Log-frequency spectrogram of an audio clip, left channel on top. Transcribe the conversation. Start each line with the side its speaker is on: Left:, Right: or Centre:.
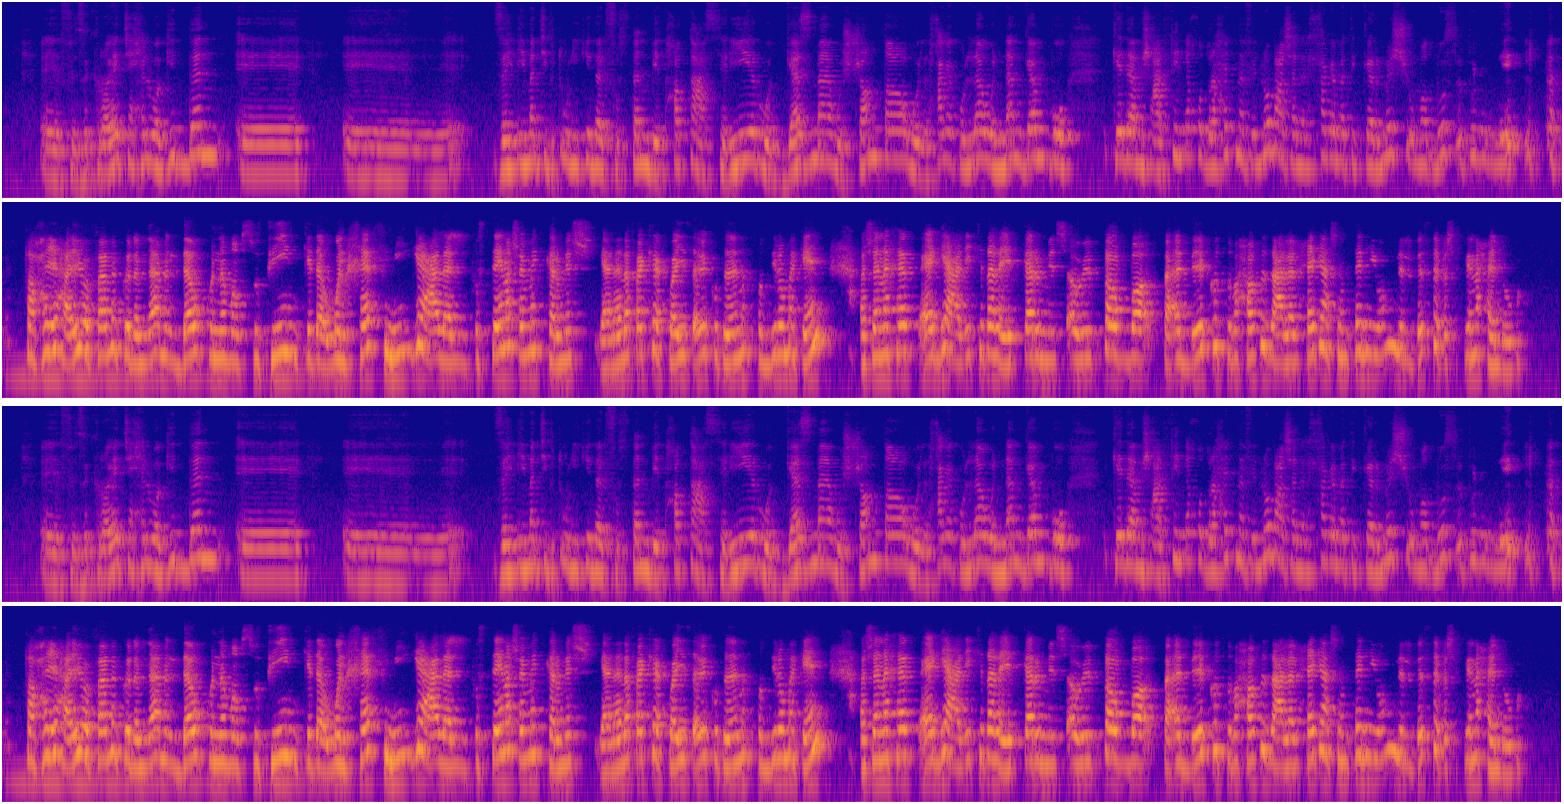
Left: آه، في ذكرياتي حلوة جدا آه، آه، زي ما انت بتقولي كده الفستان بيتحط على السرير والجزمه والشنطه والحاجه كلها وننام جنبه كده مش عارفين ناخد راحتنا في النوم عشان الحاجه ما تتكرمش وما تبص طول الليل
Centre: صحيح ايوه فعلا كنا بنعمل ده وكنا مبسوطين كده ونخاف نيجي على الفستان عشان ما يتكرمش يعني انا فاكره كويس قوي كنت دايما افضي له مكان عشان اخاف اجي عليه كده لا يتكرمش او يتطبق فقد ايه كنت بحافظ على الحاجه عشان تاني يوم نلبسها يبقى شكلنا حلو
